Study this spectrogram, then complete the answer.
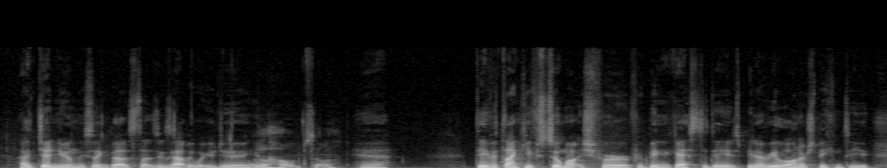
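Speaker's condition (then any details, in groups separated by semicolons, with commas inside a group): No condition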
